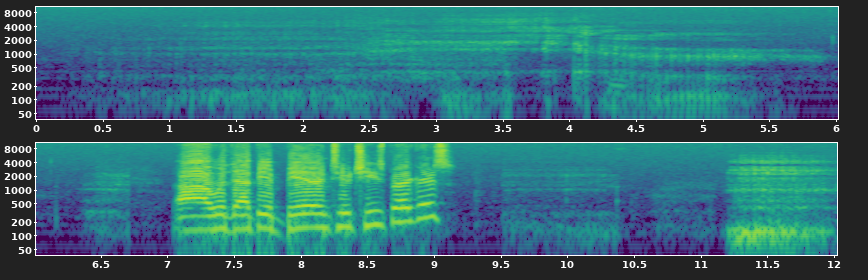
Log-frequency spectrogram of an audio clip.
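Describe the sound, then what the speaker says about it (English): A person talks, then loud growling roars burst in, a long rumbling run followed by a shorter roar near the end. "And that growling demon sound."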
